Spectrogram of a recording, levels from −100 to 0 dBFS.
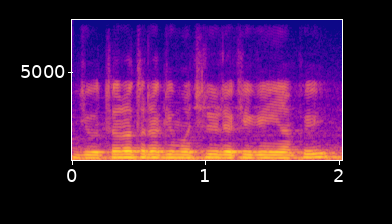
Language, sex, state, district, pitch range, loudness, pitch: Hindi, male, Chhattisgarh, Kabirdham, 160-175 Hz, -15 LUFS, 170 Hz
